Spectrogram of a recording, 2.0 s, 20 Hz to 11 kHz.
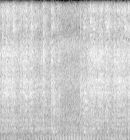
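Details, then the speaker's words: Mio i 125 scooter cranks steadily with rapid starter churning but never catches or fires. Planned checks are spark plug, fuel line, compression and throttle body cleaning. "Mi I 125 ang customer Ngayon ang problema nito is ayaw mag-start"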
